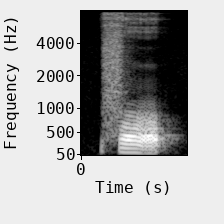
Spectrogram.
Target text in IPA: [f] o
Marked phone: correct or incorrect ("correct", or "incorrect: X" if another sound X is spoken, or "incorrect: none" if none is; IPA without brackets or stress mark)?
correct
